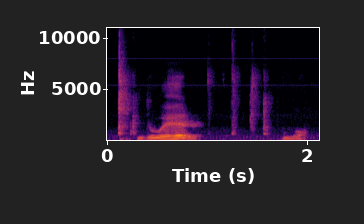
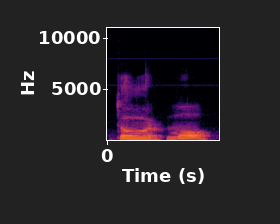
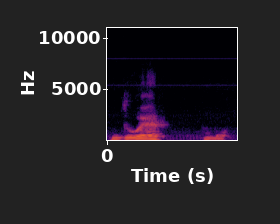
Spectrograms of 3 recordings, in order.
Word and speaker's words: duermo: Y va a decir duermo. En lugar de dormo, estaría mal, decimos duermo.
